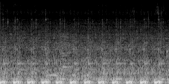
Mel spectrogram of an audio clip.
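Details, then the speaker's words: Royal Enfield 350 Electra after tapping-noise repair, filter and several engine parts replaced: single cylinder thumping at an even beat, about five pulses a second, no tapping on top; smooth, healthy idle. "गाड़ी कितनी स्मूथ हो गई है। पहले इसमें किस तरह का साउंड आ रहा था और अभी देखिए कैसा साउंड आ रहा है, एकदम प्रॉपर क्लियर हो गया है।"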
